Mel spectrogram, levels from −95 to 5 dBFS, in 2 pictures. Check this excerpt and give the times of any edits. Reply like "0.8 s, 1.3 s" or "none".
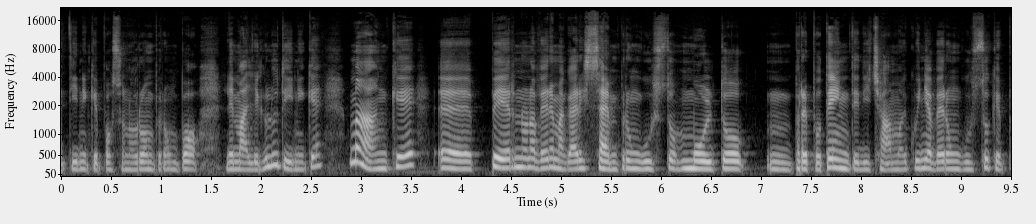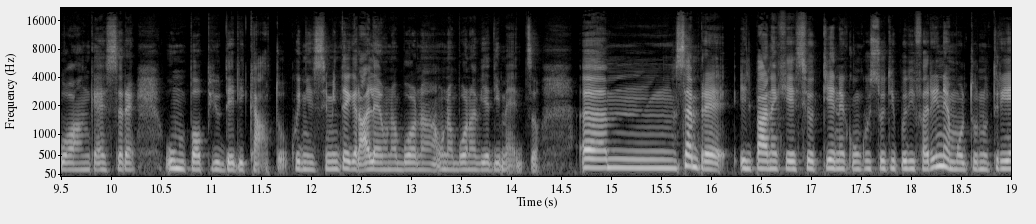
none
